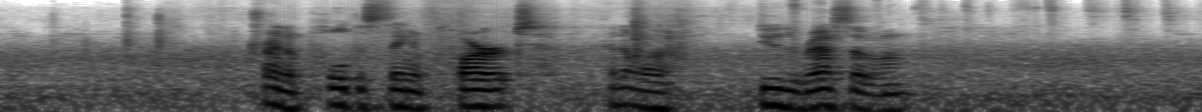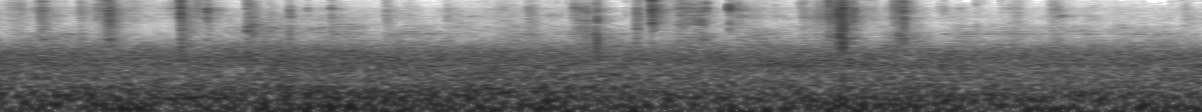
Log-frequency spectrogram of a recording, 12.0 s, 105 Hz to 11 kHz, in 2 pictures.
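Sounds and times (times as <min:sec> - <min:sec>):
sticky strings peeled apart crackling: 0:03.2 - 0:11.4.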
